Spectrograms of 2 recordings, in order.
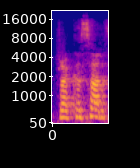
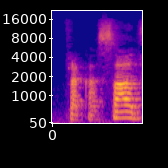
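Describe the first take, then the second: First: The word is said quickly and hurriedly. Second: The word is said at a normal speed. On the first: "Depois você vai acelerar" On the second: "você vai falar normalmente"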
